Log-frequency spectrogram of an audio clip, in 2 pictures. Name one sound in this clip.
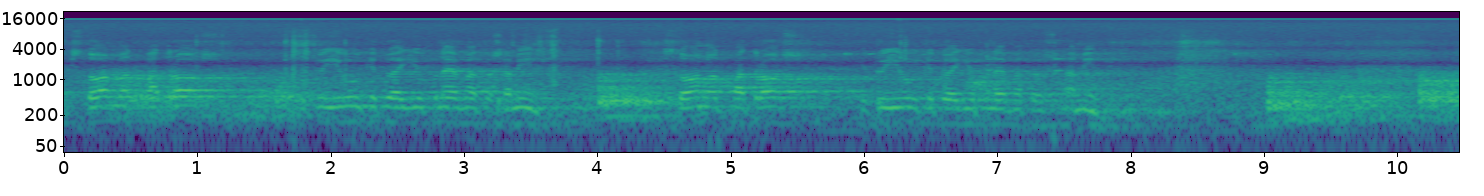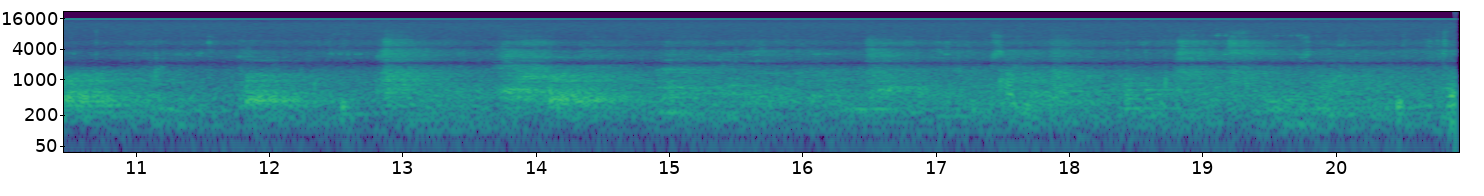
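Elderly men chant together in steady, drawn-out tones.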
